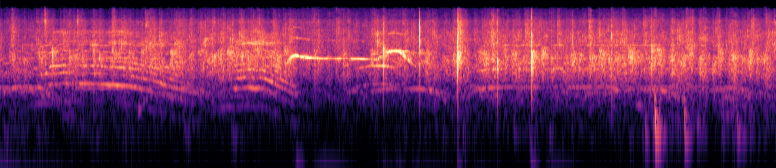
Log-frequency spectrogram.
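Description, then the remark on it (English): An audience at a live music show breaks into sustained applause for the musicians, dense clapping for several seconds, with scattered whoops and cheers rising above it and a few sharper claps standing out. “And another round of applause for all of the lovely musicians from tonight.”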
